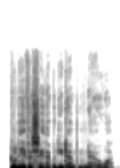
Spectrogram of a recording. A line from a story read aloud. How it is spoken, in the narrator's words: Harry muttered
